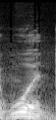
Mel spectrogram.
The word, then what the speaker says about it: would: El auxiliar para este tiempo postpretérito, recordarán que es el auxiliar would, que se escribe W-O-U-L-D, pero la L no se pronuncia.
